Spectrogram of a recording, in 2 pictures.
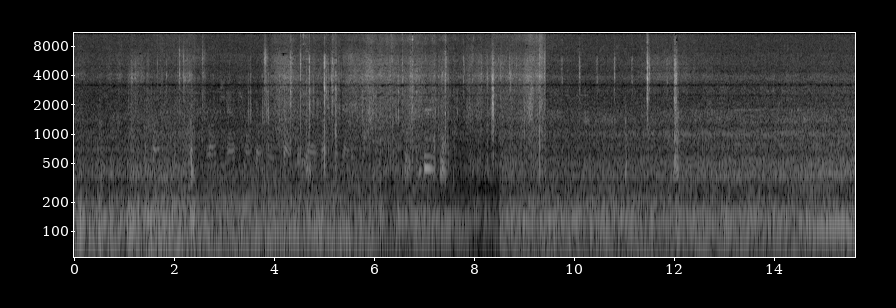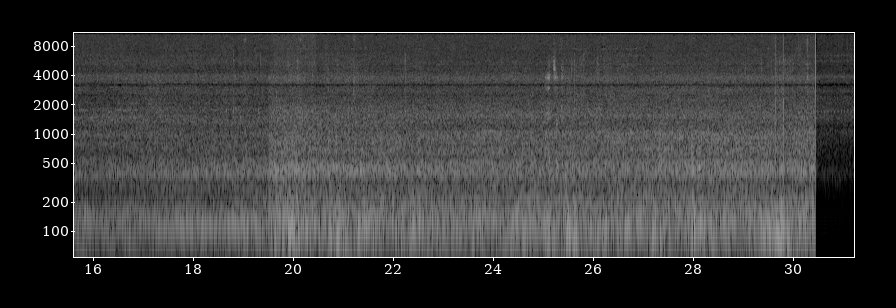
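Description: Car cabin noise while driving: a steady low rumble of engine and tyres on the road, briefly dropping just before 8 seconds in and growing louder from about two-thirds of the way through as the car picks up speed.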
